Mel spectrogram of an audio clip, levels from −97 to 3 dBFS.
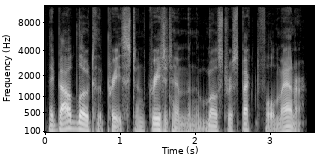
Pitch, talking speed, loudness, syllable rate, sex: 100 Hz, 235 wpm, -18 LUFS, 5.5 syllables/s, male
